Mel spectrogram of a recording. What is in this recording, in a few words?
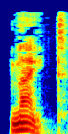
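"knight", American English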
